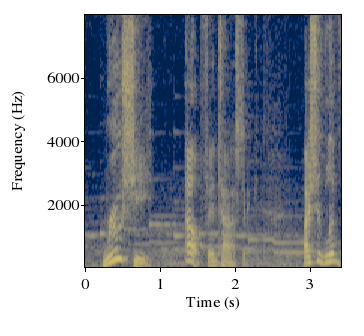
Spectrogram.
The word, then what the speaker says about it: Russia: And they also have Russia, Ohio, pronounced like Rushi.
